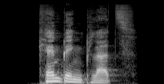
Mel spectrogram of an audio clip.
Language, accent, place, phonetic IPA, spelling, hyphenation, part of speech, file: German, Germany, Berlin, [ˈkɛmpɪŋˌplats], Campingplatz, Cam‧ping‧platz, noun, De-Campingplatz.ogg
- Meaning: an area where people may place tents, caravans, and the like; a campsite; a caravan site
